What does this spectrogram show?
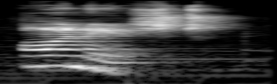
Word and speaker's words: honest: Next one is honest. Here the H is silent.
